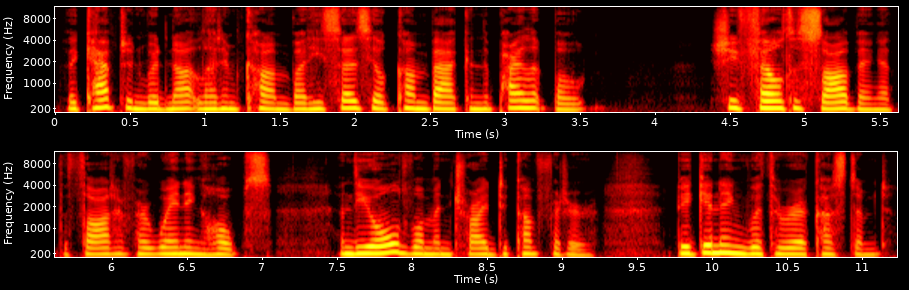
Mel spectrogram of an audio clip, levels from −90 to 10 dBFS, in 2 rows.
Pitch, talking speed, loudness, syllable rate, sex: 200 Hz, 215 wpm, -20 LUFS, 5.6 syllables/s, female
